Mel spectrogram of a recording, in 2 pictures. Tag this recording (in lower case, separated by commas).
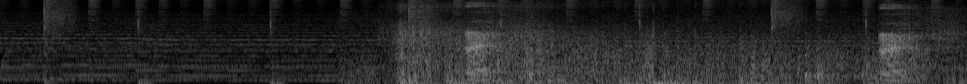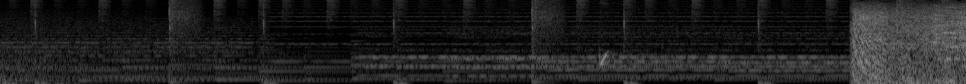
music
